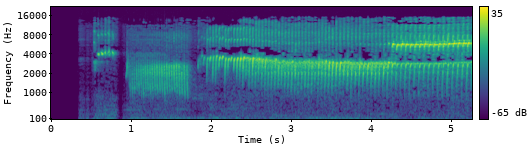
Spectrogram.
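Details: Canary singing a lesson for training: a few sharp high chips, a short buzzy burst, then a long accelerating trill that slowly rises and brightens, with a thin whistled overtone near the end.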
